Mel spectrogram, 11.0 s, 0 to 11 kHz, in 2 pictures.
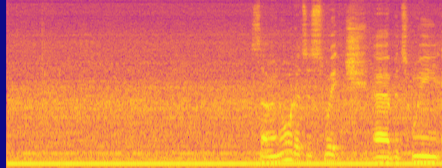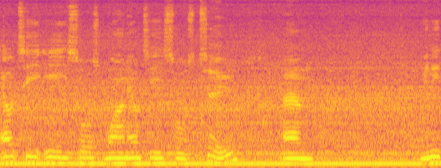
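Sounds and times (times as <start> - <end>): fan-like hiss: 0.1 - 11.0
low machine hum: 0.1 - 11.0.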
